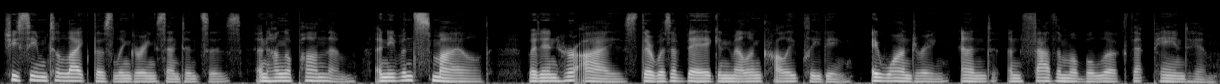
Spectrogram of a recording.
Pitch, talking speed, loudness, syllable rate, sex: 145 Hz, 150 wpm, -19 LUFS, 4.9 syllables/s, female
